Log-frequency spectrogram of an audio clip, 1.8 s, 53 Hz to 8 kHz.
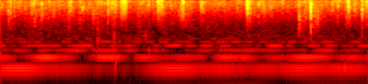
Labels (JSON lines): {"label": "biophony, midshipman", "recorder": "SoundTrap 500"}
